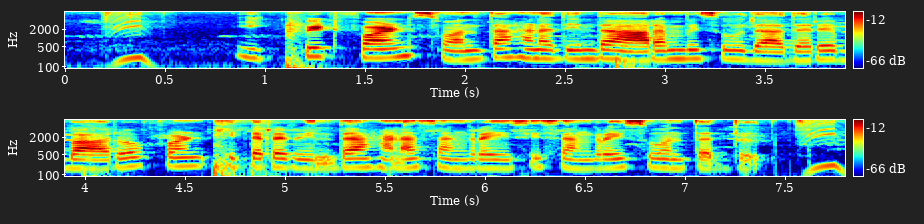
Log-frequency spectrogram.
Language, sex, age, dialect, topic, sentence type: Kannada, female, 18-24, Mysore Kannada, banking, statement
